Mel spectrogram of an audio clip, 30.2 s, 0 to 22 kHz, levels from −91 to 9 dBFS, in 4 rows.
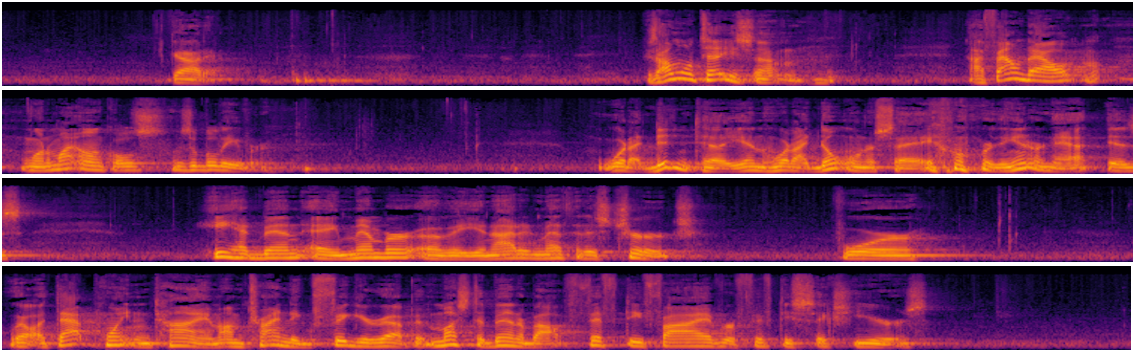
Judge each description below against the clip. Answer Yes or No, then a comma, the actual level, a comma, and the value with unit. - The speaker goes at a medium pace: No, slow, 130 wpm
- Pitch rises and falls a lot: Yes, wide, 6.6 semitones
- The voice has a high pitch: No, medium, 155 Hz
